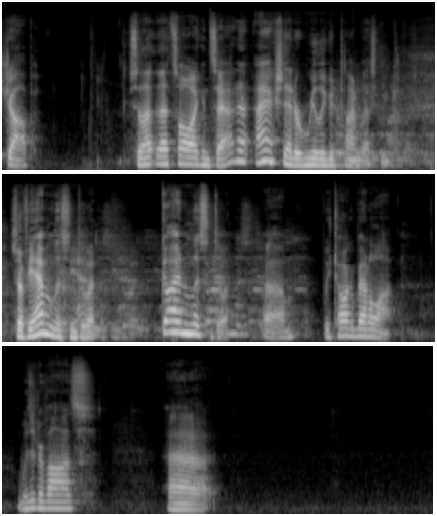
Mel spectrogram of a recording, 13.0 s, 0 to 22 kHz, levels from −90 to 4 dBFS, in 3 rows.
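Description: It's a speech recording with a clear case of feedback echo between two devices from 3.28 to 7.54 s. Each word comes back at a steady interval of roughly 0.4 s, peaking at about 15 dB below the speech. That's what happens when two devices in the same room share a call: one plays out what the other's mic sent, that mic catches it again, and neither echo canceller removes sound played by the other device.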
